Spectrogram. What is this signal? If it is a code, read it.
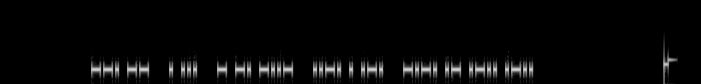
Morse code, heard as a keyed tone, about 40 wpm, 700 Hz. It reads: GM ES TNX FER CALL
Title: Practice QSO - Exchange 1 - Beginning - 40wpm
